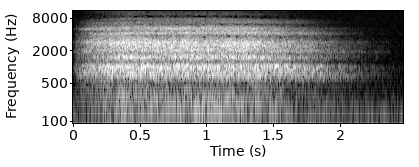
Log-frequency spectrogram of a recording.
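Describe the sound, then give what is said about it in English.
Breathing in through the nose and out during a breathing exercise: one long, airy, hiss-like rush of breath that holds steady, then gradually fades away. No one talks. “First, I want you to breathe in through your nose and breathe out.”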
